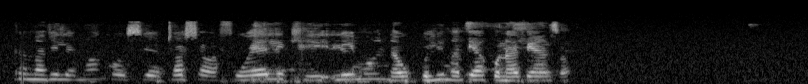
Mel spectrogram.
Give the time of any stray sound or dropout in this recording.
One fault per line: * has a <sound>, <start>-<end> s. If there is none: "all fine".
all fine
